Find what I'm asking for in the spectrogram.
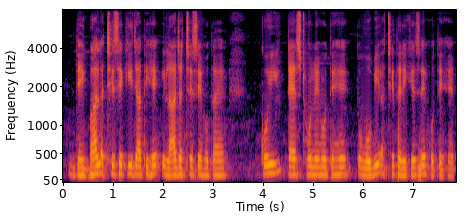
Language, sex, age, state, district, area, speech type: Urdu, male, 18-30, Delhi, Central Delhi, urban, spontaneous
